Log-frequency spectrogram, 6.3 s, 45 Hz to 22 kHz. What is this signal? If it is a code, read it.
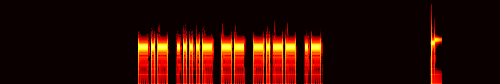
Morse code, heard as a keyed tone, about 30 wpm, 700 Hz. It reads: K4MYA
